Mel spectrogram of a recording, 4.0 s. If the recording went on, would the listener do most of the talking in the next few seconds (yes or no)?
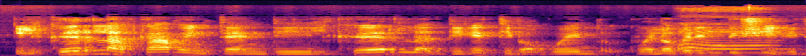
yes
